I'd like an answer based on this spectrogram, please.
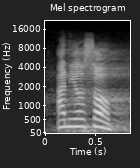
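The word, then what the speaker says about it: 안효섭: Dan baru-baru ini kan baru diselenggarakan juga Anhyosop ya, dibacanya apa sih Kak? Anhyosop.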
